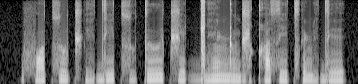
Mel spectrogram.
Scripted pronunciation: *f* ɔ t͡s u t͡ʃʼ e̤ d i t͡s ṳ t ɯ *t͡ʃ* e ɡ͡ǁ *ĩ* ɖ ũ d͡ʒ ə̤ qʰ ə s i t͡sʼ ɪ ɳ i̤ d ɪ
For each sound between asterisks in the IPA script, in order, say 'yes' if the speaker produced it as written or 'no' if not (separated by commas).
yes, yes, no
